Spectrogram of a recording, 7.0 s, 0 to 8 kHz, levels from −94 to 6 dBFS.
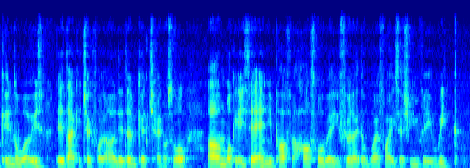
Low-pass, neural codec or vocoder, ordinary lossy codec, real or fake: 7.2 kHz; codec, 16 kHz, 16 kbps, FunCodec, trained on LibriTTS, 50 frames a second; none; fake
